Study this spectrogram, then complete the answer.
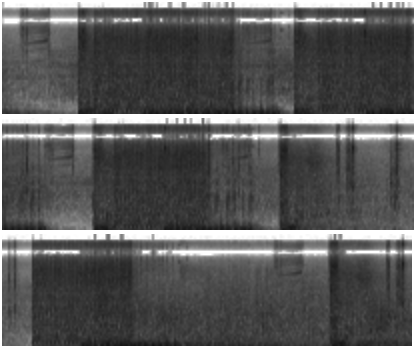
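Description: A rapid cannon fires in long, loud bursts.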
